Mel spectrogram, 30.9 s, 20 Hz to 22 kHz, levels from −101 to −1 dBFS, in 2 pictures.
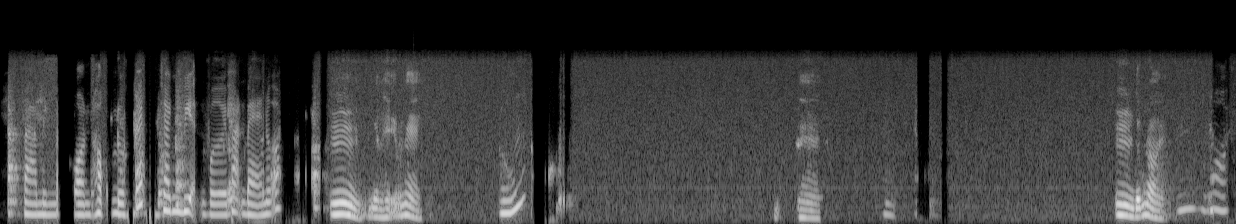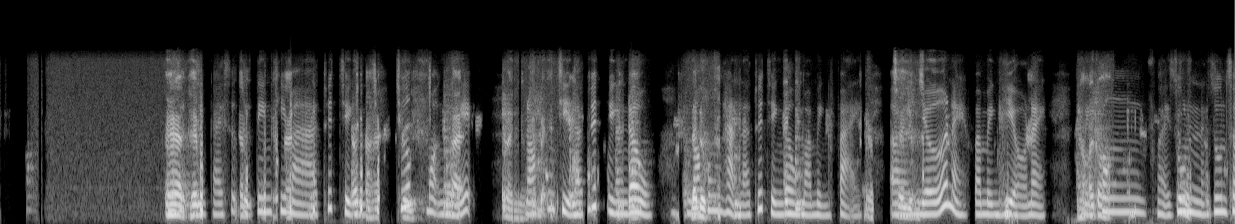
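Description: From 0.0 to 6.84 s the background is gated by the echo canceller. While the far end plays, the canceller clamps the microphone, so the room tone drops by up to about 40 dB for around a second and a half in total. On a waveform the noise floor collapses to near-flat gaps, and on a spectrogram the broadband haze vanishes in short blocks.

From 0.09 to 7.19 s, an echo leak lets a copy of the sound return 402 ms late, roughly 10 dB under the direct speech. It likely comes from an echo canceller that failed to subtract all of the loudspeaker pickup. A spectrogram shows each syllable pattern repeated about 0.4 s later as a fainter ghost. The leak recurs very faintly, around 30 dB down, from 11.43 to 11.72 s. Within it, from 11.5 to 11.61 s, the background dips by about 25 dB for roughly 0.1 s. The stronger echo returns from 15.11 to 30.37 s, and between 15.19 and 15.78 s the room tone again gates down by up to about 40 dB for about half a second.

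From 18.01 s to the end, speech is suppressed in double talk. With both sides active, the canceller likely mistook the local talker for echo and attenuated it by as much as about 40 dB. The result is chopped, dipping speech. It shows as notched envelope gaps and high-frequency bands that fade out in patches. Across the whole clip, nothing appears above 8 kHz, consistent with the call path's bandwidth limit.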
